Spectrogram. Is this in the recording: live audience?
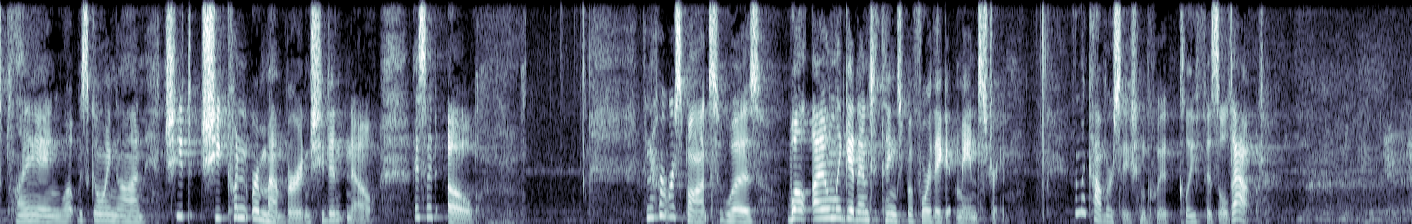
yes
